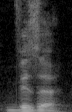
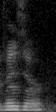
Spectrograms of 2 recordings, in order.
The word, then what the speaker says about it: Visser: Visser, as if it was Zed's. American. Is that what Americans do, is it? I say Vizor.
